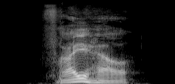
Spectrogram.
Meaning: baron
- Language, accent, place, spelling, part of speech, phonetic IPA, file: German, Germany, Berlin, Freiherr, noun, [ˈfʁaɪ̯ˌhɛʁ], De-Freiherr.ogg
